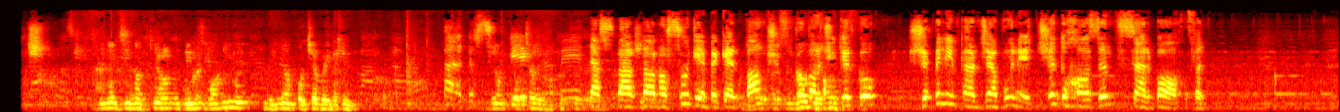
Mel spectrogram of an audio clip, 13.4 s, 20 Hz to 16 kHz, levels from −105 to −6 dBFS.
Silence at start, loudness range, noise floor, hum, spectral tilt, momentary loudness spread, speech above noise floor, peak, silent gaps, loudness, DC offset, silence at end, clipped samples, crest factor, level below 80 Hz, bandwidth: 0.25 s; 6 LU; -51 dBFS; none; -3.5 dB/octave; 16 LU; 26 dB; -8 dBFS; none; -26 LUFS; under 0.1%; 0.05 s; under 0.1%; 20 dB; -78 dBFS; 11.5 kHz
